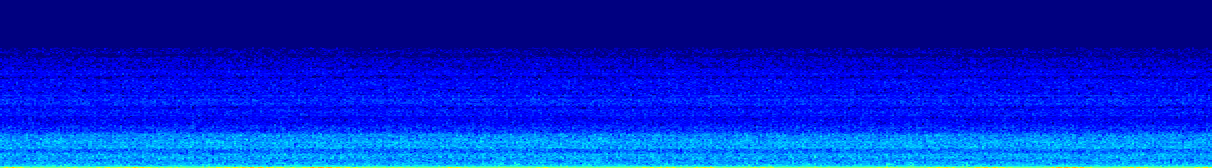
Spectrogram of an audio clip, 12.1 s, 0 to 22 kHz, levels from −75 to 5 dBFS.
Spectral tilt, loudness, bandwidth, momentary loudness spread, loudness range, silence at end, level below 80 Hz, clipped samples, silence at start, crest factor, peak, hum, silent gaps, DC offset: -4 dB/octave; -36 LUFS; 15.5 kHz; 0 LU; 0 LU; 0 s; -38 dBFS; under 0.1%; 0 s; 14 dB; -10 dBFS; none; none; under 0.1%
